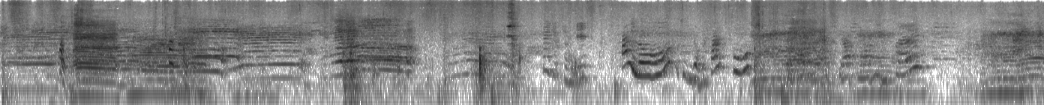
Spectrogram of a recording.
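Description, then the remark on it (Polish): Several sheep on a farm, including Romanov, Polish Lowland and Welsh black-nosed sheep, bleat repeatedly, their wavering, harmonic calls overlapping in quick succession, with a few softer bleats and rustling in between. “Teraz idziemy do owiec. Cześć dziewczynki.”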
